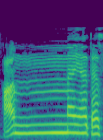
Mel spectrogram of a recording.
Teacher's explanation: فنعمل غنة مع الميم من كلمة عم، ونعمل مد في الألف اللي في النص من كلمة يتساءلون بعد السين، لو انت فاتح مصحف معايا يعني، تمام، ونمد المد دوت أربع أو خمس حركات، ويبقى التلاوة الصحيحة عما يتساءلون.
